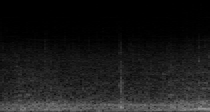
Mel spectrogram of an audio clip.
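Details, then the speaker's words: Toyota Sienna van driven on road: single dull clunk felt and heard when working the throttle, from a worn/broken engine mount; owner feared transmission failure, but transmission shifts fine. "you can feel and hear the clunk that's because the mount's worn she was worried that the transmission was going out"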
